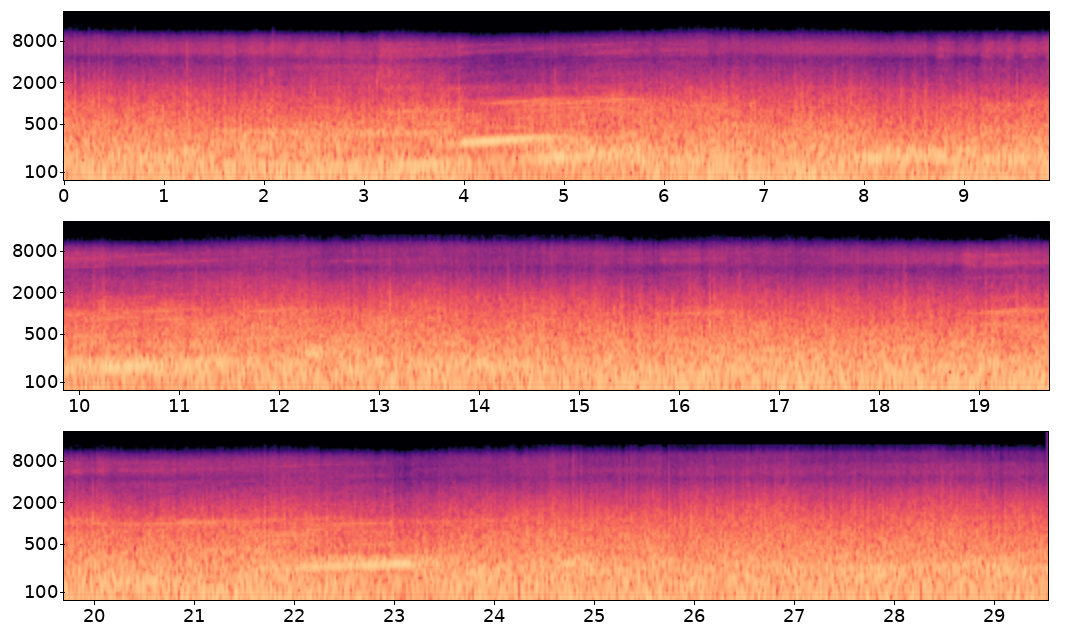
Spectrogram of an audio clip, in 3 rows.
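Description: Caterham CSR260's four-cylinder engine running hard on track, its pitch climbing several times as it revs up through the gears and dropping back between, heard from the open cockpit.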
